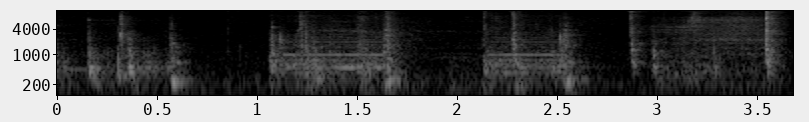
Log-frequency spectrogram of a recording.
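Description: An embroidery machine begins stitching quilting, a quiet rhythmic whirring and clatter in short repeating bursts about a second apart, close and soft, with no talk.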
